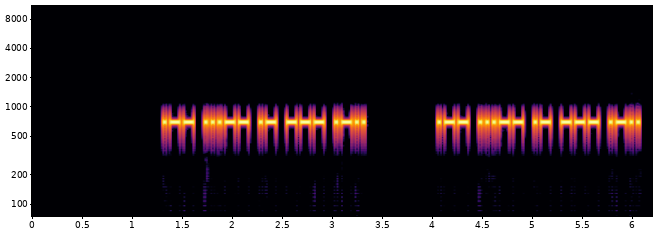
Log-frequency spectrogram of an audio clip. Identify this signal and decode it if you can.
Morse code, heard as a keyed tone, about 36 wpm, 700 Hz. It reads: W3AOL W3AOL
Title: USA Call Signs - 5 Characters - Repeated 2x - 35wpm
